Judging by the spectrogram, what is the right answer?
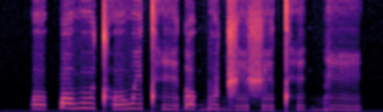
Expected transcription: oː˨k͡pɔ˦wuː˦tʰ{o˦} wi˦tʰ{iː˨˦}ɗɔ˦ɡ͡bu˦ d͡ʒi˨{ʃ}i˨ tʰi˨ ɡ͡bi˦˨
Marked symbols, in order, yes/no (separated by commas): no, no, yes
